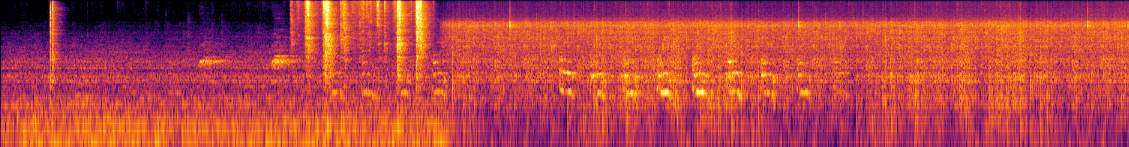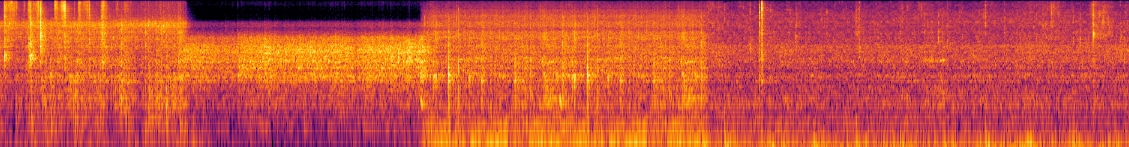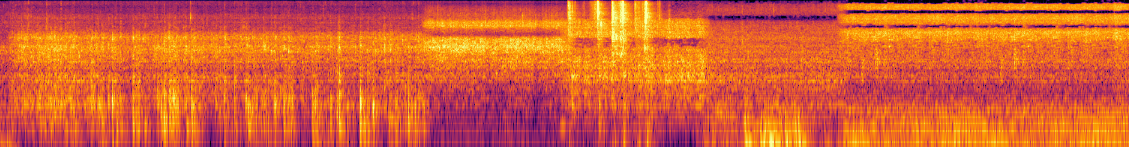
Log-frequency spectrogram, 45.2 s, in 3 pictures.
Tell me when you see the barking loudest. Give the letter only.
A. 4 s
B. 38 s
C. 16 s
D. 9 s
D.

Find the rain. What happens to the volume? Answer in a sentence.
The loudness of the rain goes up.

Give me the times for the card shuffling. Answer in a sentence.
You can hear the card shuffling from 3.9 to 5.7 s, from 15.1 to 16.5 s and from 37.6 to 39.0 s.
